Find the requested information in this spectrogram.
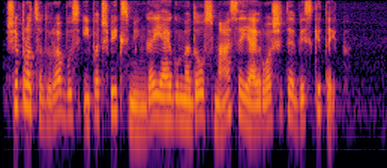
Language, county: Lithuanian, Klaipėda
